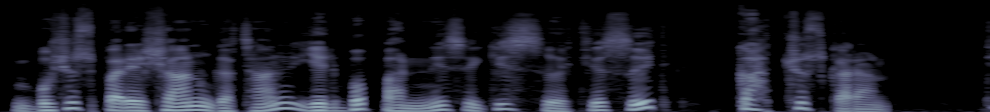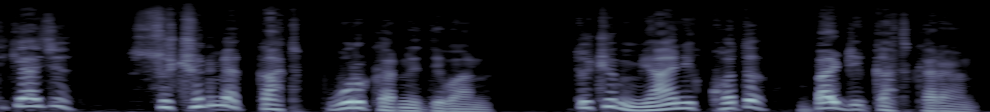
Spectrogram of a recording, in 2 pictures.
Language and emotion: Kashmiri, angry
